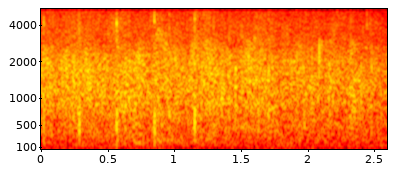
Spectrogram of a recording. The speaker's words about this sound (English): You know, I timed this, and it's going to really be off if we keep having these applause.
